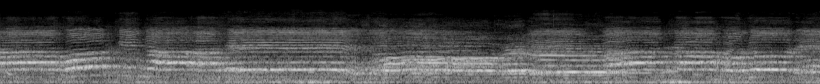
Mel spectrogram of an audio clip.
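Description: Māori kapa haka group singing together as a choir, holding long notes that slide from one pitch to the next.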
